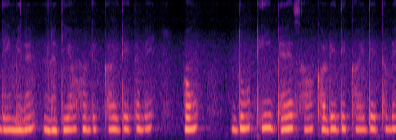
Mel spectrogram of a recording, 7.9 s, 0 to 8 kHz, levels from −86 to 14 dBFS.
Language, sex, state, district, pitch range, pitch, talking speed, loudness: Chhattisgarhi, female, Chhattisgarh, Sukma, 245-265 Hz, 255 Hz, 120 wpm, -18 LUFS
